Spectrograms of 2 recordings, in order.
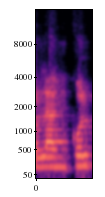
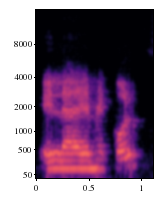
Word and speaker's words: LADM-COL: Yo le digo LAN-Col, pero ya me regañaron porque así no se dice. Entonces, LADM Col.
